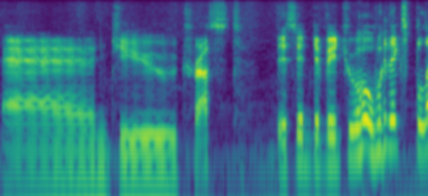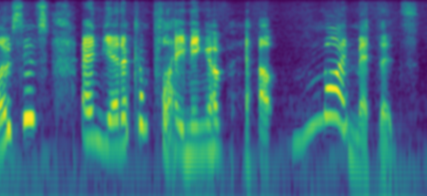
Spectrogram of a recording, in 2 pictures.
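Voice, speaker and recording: Smug robot villain, voiced by a male game master, taunting and theatrical, pitch leaping dramatically. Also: very animated, slow pace, a bit bright. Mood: scornful, goading. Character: villainous robot with a copied mind, smug, misanthropic.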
